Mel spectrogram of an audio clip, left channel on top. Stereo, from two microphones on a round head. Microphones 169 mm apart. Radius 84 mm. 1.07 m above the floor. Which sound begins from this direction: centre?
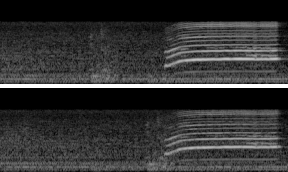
A shout, at 1.6 s.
